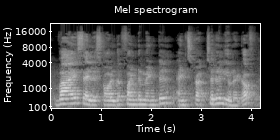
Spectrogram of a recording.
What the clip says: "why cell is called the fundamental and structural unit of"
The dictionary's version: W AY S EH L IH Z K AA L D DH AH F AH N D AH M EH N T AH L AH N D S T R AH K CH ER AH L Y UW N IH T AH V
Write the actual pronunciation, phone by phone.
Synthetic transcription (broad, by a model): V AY S EH L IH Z K AA L D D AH F AH N D AH M EH N T AH L AH N D S T R AH K CH ER AH L Y UW N IH T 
